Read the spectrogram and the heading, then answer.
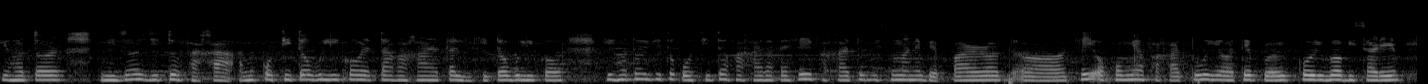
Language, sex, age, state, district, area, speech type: Assamese, female, 30-45, Assam, Nagaon, rural, spontaneous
